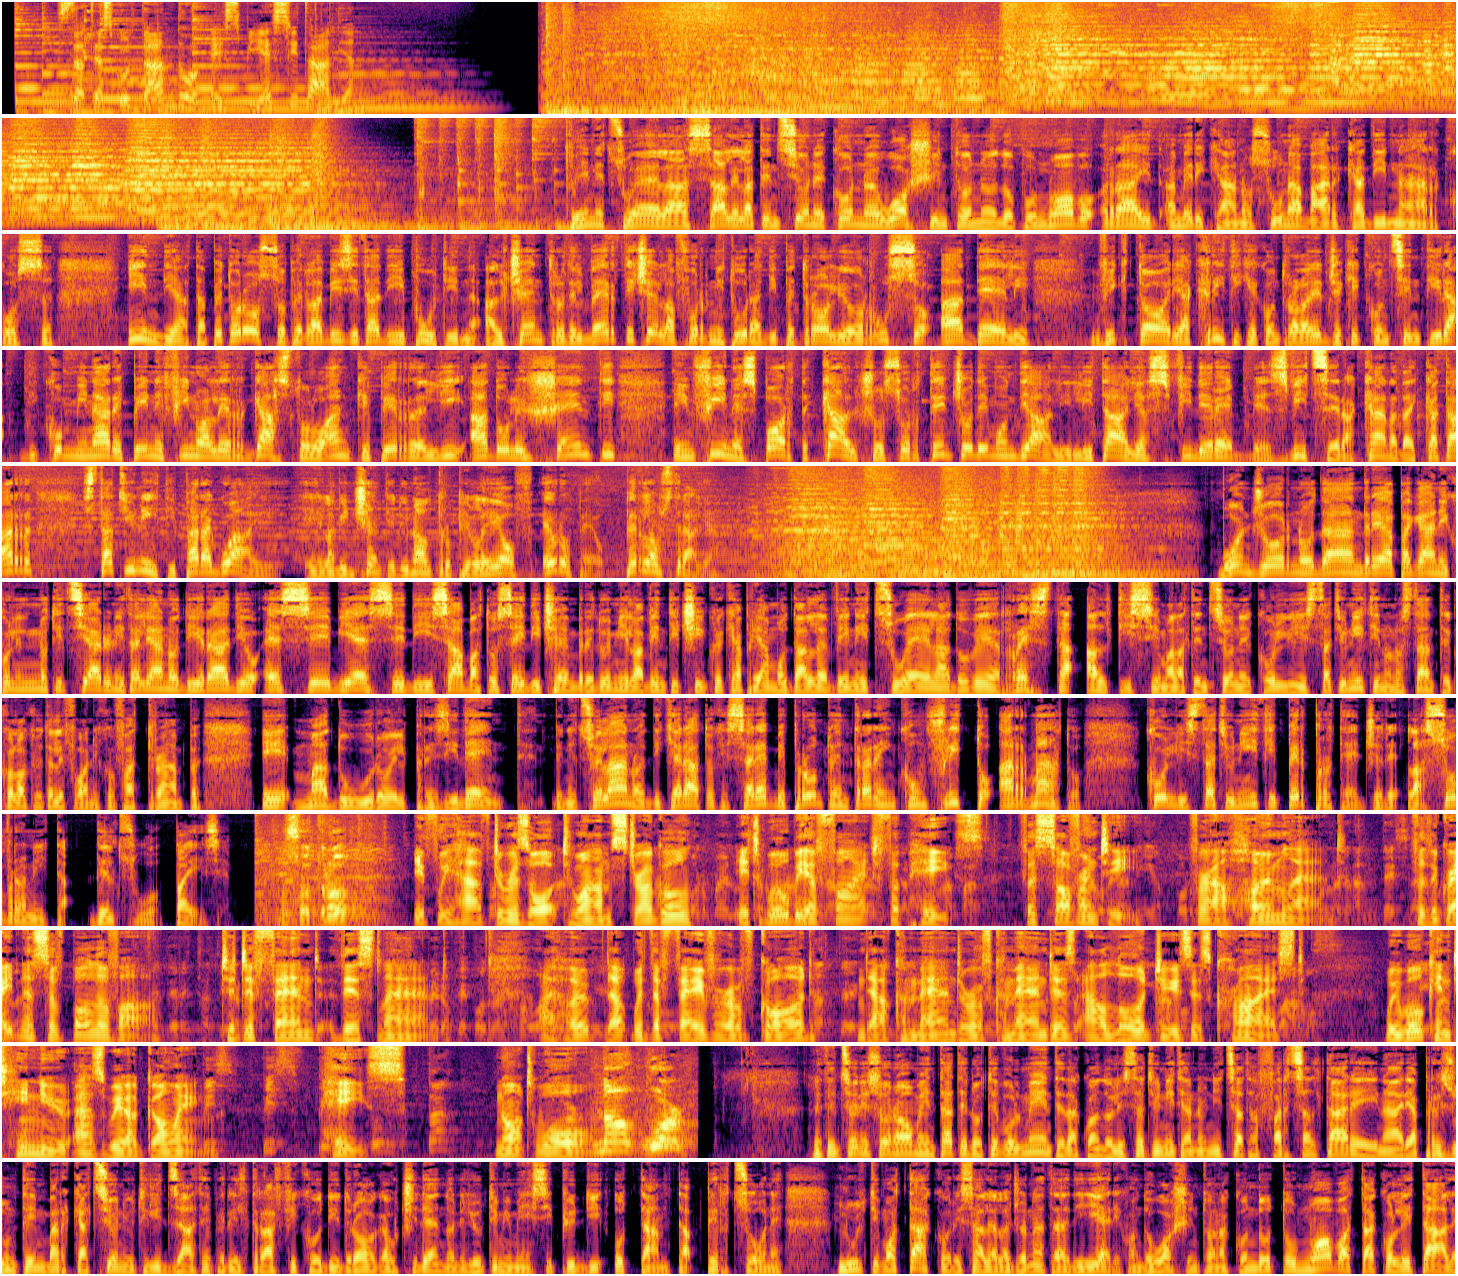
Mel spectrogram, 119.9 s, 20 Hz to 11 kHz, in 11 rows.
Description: Giornale radio sabato 6 dicembre 2025 | SBS Italian
Il notiziario di SBS in italiano.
